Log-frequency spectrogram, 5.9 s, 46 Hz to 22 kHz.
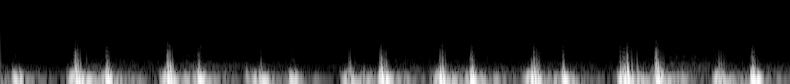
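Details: Heartbeat of a medically fit adult recorded with a sensitive precision contact microphone: steady paired low lub-dub thumps at about 80 beats a minute; regular normal heartbeat.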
